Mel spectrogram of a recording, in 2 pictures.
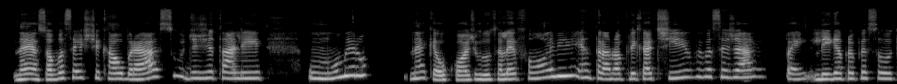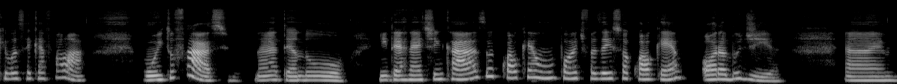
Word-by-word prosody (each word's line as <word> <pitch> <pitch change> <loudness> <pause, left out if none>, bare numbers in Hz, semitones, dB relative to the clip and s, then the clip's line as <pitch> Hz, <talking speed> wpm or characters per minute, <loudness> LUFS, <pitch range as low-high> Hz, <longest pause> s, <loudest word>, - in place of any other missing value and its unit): né, 235 +2 +4
só 230 0 +2
você 285 +4 -1
esticar 290 -4 -1
o 260 - 0
braço, 345 - +2
digitar 285 0 +1
ali 280 +1 0 0.5
um 275 -1 0
número, 390 +11 +2 0.4
né, 280 +3 -1
que 235 - -5
é - - +4
o 210 - +3
código 220 +1 0
do 225 - +2
telefone, 275 +9 +1 0.2
entrar 290 -6 +1
no 245 - +2
aplicativo 260 +6 -1
e - - -4
você 345 -1 -2
já 330 +1 +3 0.3
vai 245 0 -2
liga 245 +2 +1
pra 265 +1 -1
pessoa 275 -1 -2
que 265 0 -8
você 270 0 -4
quer 270 0 -7
falar. 295 -8 -3 0.6
Muito 210 +8 +1
fácil, 185 - +3
né, 200 +2 -2
tendo 190 -2 -1 0.3
internet 215 +3 0
em 240 - -1
casa 255 +10 +3
qualquer 320 -1 -2
um 295 -1 -1
pode 280 -1 -2
fazer 265 -1 0
isso 270 +1 -4
a 275 - -3
qualquer 235 +1 0 0.2
hora 230 +1 +3
do 265 +4 -3
dia. 170 -9 -5 0.6
Ah, 185 0 0
260 Hz, 165 wpm, -24 LUFS, 225-290 Hz, 0.6 s, né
